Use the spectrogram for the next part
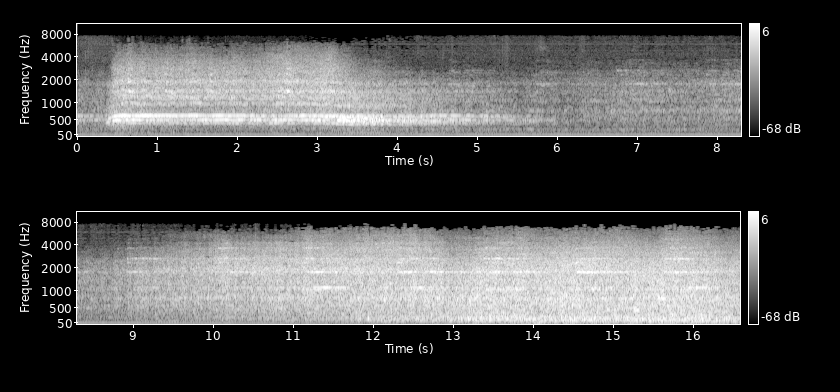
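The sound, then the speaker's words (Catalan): A train whistle sounds for several seconds, then the rumble of a train passing through without stopping builds and roars steadily, loud, with a few high squeals, and no one speaking. “No sé si ve o se'n va. No, passa de llarg.”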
